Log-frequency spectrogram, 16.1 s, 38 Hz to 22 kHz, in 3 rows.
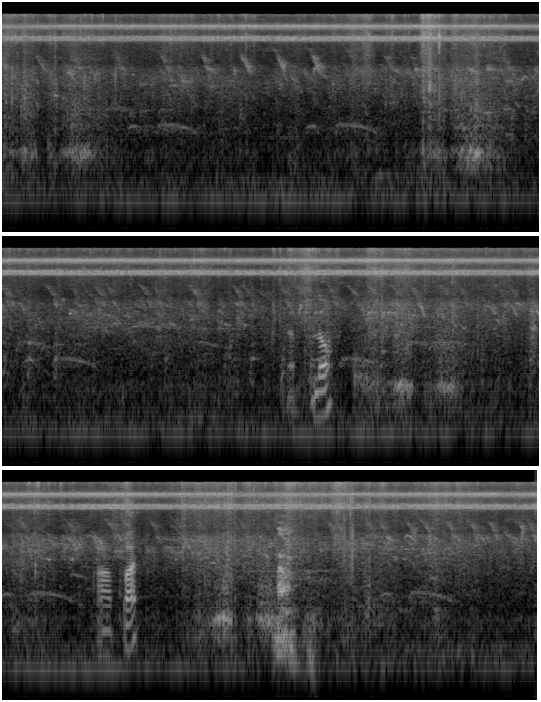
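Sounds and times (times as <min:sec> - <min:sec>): plastic scoop scraping feed: 0:00.0 - 0:01.6, 0:04.2 - 0:05.2, 0:08.3 - 0:11.2, 0:12.5 - 0:14.6
birds chirping: 0:00.0 - 0:16.0
chickens clucking: 0:00.0 - 0:16.0.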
